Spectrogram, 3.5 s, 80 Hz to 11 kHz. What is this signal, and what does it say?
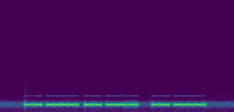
Morse code, heard as a keyed tone, about 46 wpm, 850 Hz. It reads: K9 K9 K9
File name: simple-file-list / tx5k 15mcw2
